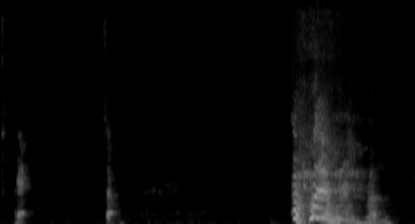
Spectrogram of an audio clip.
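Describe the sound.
Coughing from a person with phlegm after cold drinks and milk: two short, separate coughs, a pause, then a longer, louder, harsh hacking burst.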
